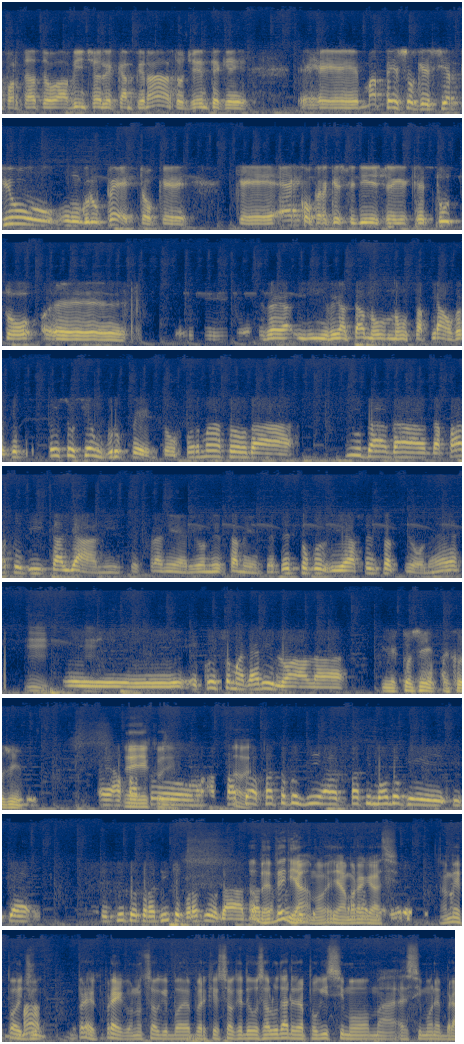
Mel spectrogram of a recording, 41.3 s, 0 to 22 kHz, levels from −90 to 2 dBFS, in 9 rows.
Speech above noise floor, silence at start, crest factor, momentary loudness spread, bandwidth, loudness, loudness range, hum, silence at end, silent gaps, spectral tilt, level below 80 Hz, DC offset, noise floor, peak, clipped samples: 27 dB; 0 s; 22 dB; 9 LU; 18 kHz; -21 LUFS; 3 LU; none; 0 s; none; -6 dB/octave; -42 dBFS; under 0.1%; -48 dBFS; 0 dBFS; under 0.1%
